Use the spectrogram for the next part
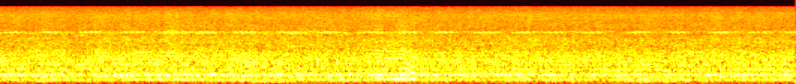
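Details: Bees droning in a constant, full-bodied hum, several humming bands blending into a warm steady buzz, with a slight swell just past the middle and a faint high whine behind.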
